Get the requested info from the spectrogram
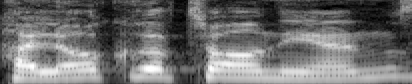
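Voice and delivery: put-on German accent. Imagining the villain Brainiac with a German accent, the speaker voices him: German-accented Brainiac voice. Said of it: "So he's got a German accent".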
